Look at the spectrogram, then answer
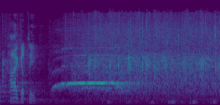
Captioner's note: audience cheering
